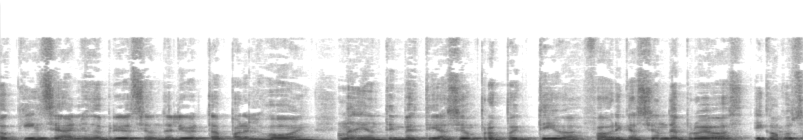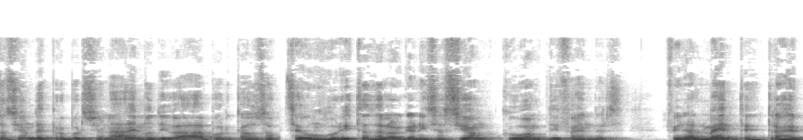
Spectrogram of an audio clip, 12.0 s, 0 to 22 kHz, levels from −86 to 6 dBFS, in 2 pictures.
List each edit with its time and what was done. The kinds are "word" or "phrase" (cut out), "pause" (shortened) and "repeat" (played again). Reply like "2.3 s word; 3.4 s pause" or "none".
2.5 s word; 5.8 s word; 8.1 s word; 10.1 s word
